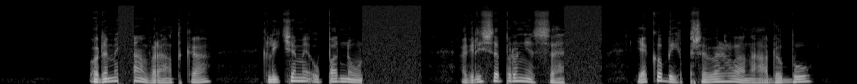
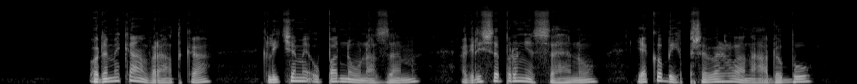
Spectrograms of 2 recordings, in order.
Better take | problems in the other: second | audio cutting out; filled with static; at 1 s, at 3.5 s for 0.5 s and at 5.5 s

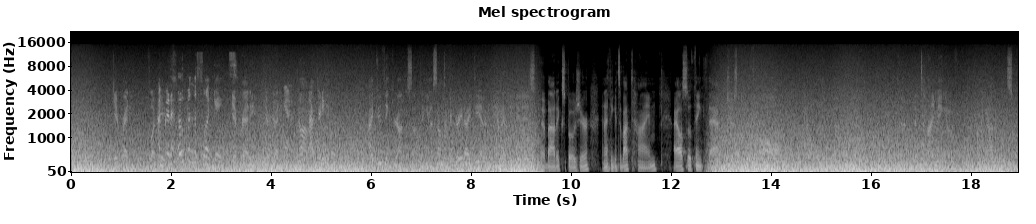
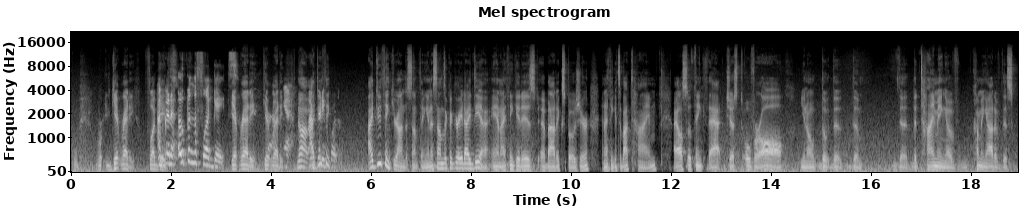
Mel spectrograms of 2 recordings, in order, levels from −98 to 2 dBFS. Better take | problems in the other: second | wind noise on the microphone; heavy; until 9.5 s and from 13 s on; 4 dB above the speech; occasional gusts in the second

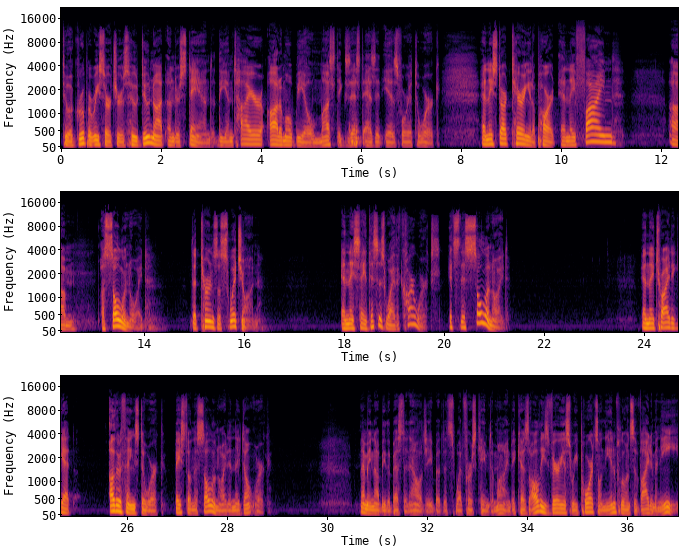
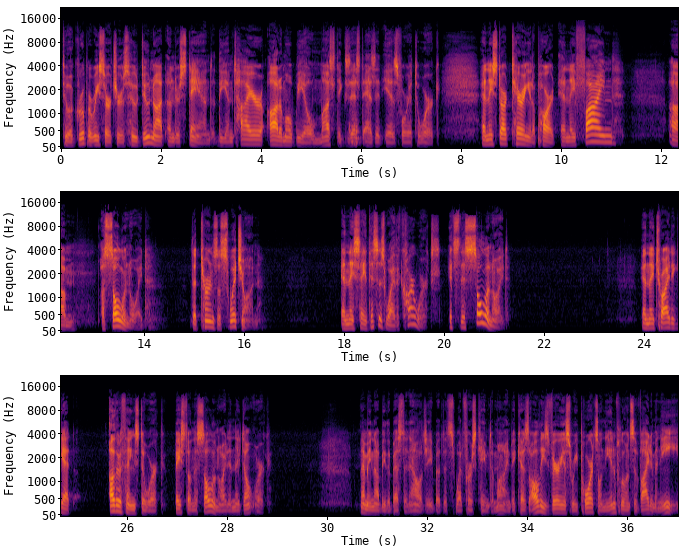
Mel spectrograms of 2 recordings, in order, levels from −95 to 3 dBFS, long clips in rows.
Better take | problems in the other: first | thin; very; fading below 700 Hz

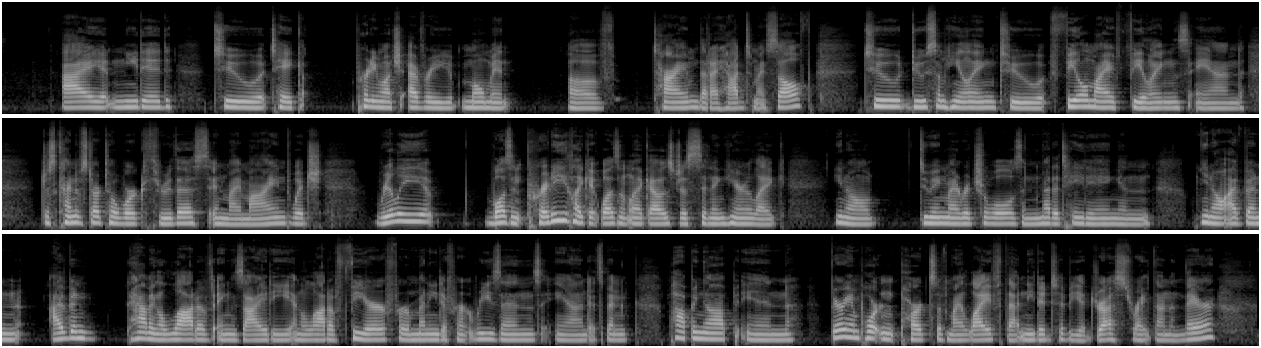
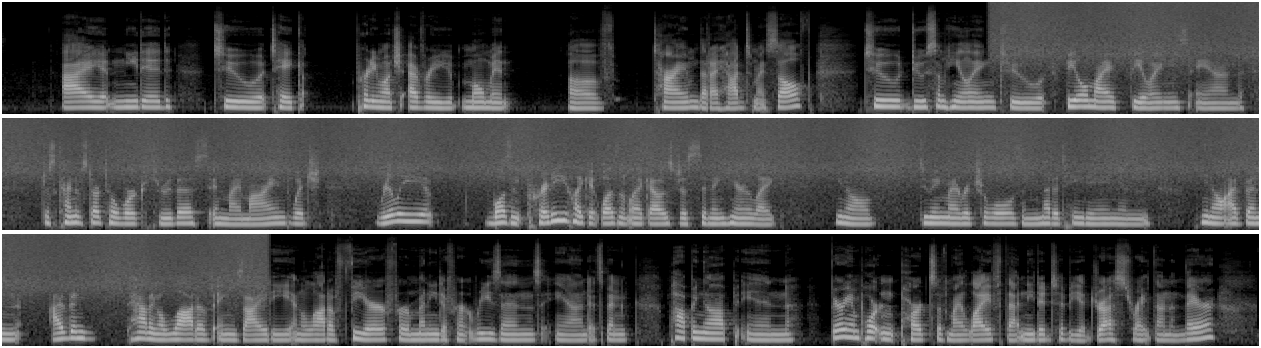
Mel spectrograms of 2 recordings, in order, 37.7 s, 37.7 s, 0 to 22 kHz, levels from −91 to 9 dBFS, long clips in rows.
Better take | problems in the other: first | hiss; loud; from 10 to 28 s; 7 dB below the speech

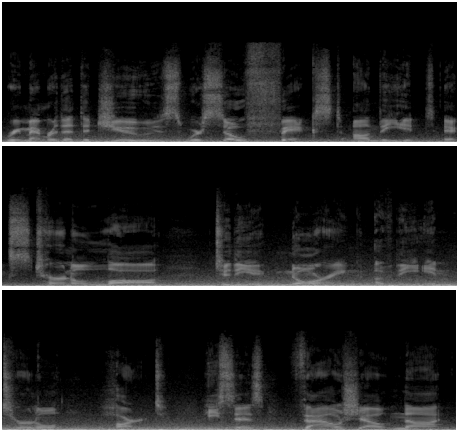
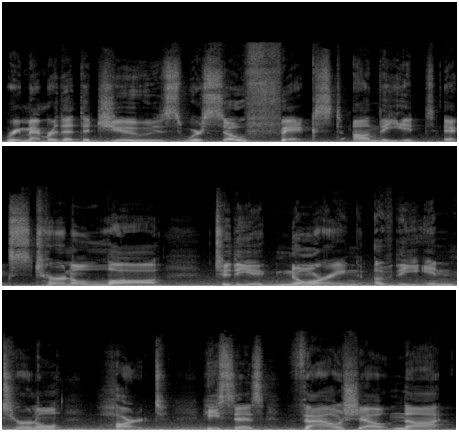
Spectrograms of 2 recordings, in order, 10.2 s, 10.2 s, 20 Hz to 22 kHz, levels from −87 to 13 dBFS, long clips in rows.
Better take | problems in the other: second | low rumble; loud; throughout; 8 dB below the speech; faint in the second

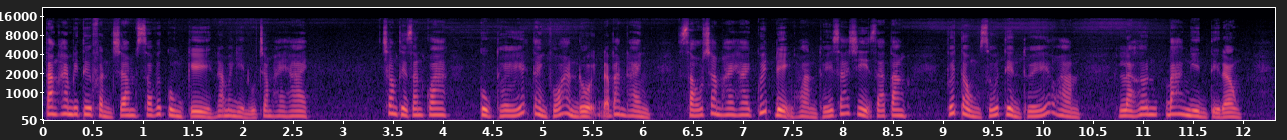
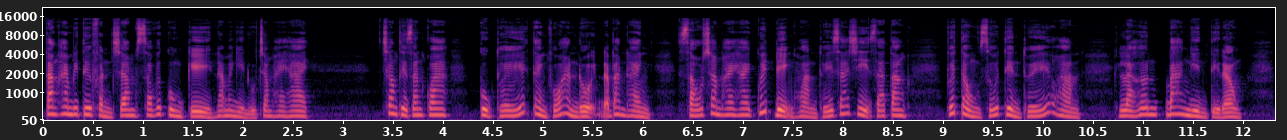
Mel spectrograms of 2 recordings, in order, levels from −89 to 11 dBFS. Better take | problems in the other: second | hiss; faint; throughout; 25 dB below the speech

